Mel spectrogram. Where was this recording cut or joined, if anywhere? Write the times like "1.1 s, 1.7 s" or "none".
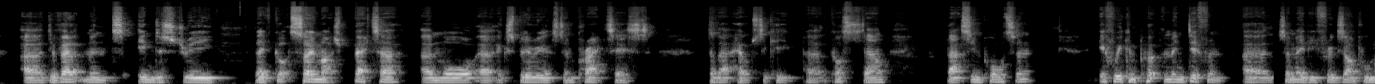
7.1 s, 9.3 s, 12.7 s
